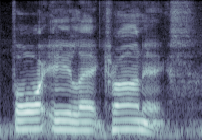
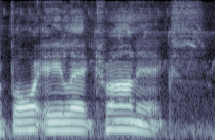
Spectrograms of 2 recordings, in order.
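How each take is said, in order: First: Slow, leaning on "for electronics"; stressed phrase. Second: Very slow "for electronics", stress on "for"; slower emphatic repeat. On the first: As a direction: spell out "for electronics" slowly, stress on "for". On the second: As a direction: repeat "for electronics" slowly to make the point. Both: Shown as a demonstration.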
